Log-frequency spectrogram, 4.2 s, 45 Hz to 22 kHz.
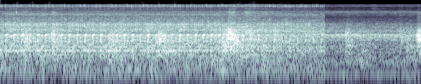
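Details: Toyota Innova 2.8 diesel, recorded from under the vehicle: busy loose metallic clatter at idle from inside the transmission area, loud when the clutch pedal is pressed; clutch release bearing clatter.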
